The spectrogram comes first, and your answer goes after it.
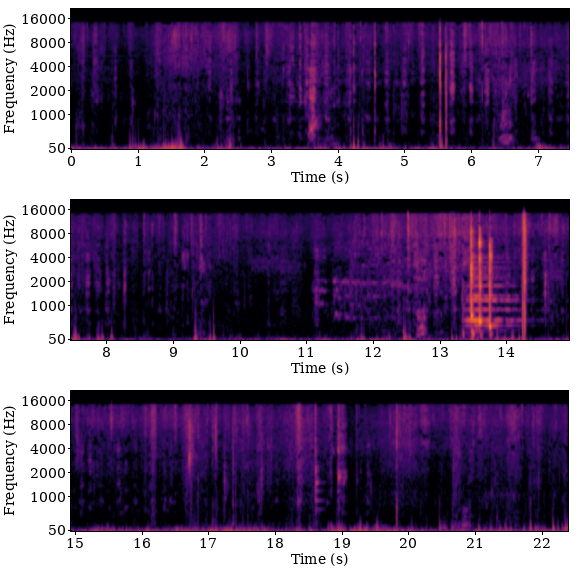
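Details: Five corgis let out of their enclosure to run and exercise; soft rapid panting and scuffling run throughout, broken by one brief, bright harmonic yelp midway, with human voices talking in the background.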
